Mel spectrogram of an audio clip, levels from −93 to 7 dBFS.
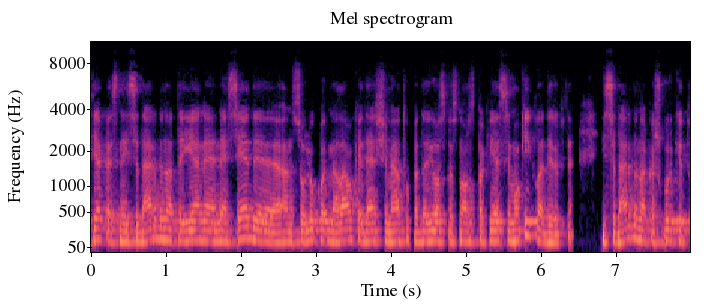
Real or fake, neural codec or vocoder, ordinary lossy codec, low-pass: real; none; MP3, 64 kbps; 9.9 kHz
